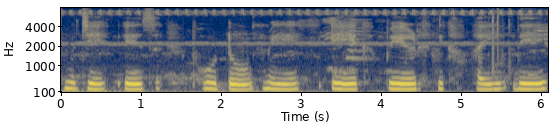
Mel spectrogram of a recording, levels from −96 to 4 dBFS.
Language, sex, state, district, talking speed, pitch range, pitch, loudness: Hindi, female, Madhya Pradesh, Umaria, 80 wpm, 185-200 Hz, 190 Hz, -13 LUFS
